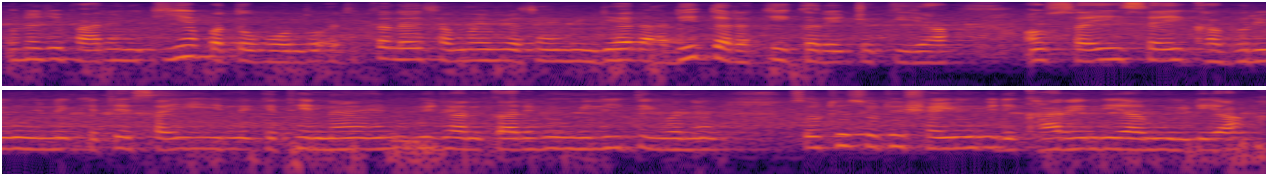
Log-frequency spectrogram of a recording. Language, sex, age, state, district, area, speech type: Sindhi, female, 30-45, Madhya Pradesh, Katni, urban, spontaneous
